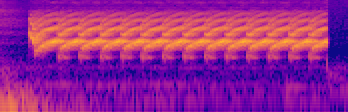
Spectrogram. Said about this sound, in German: Hierbei handelt es sich natürlich um eine Einbruchmeldeanlage, hat jeder schon mal gehört. Sie bildet das Fundament für die Unternehmenssicherheit und äh, wird mit verschiedenen Sensoren betrieben.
